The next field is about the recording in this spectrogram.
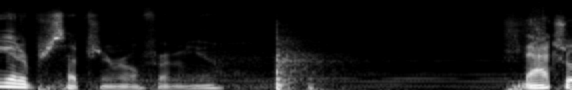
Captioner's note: die rolls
